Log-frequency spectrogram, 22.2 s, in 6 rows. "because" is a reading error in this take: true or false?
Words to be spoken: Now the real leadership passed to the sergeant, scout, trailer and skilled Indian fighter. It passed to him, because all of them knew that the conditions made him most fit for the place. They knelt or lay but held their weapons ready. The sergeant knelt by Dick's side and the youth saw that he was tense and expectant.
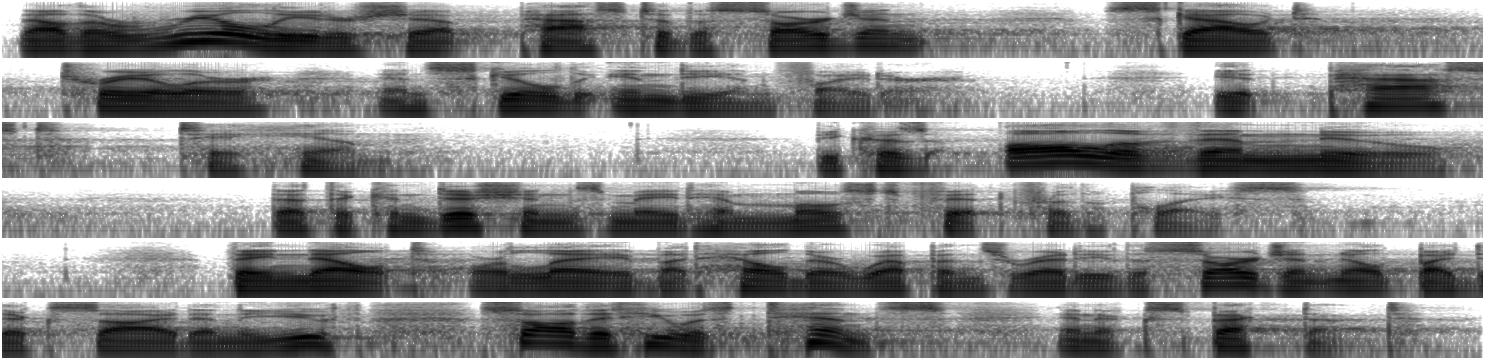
false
